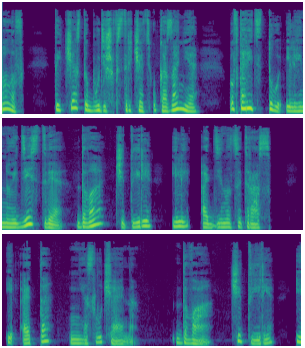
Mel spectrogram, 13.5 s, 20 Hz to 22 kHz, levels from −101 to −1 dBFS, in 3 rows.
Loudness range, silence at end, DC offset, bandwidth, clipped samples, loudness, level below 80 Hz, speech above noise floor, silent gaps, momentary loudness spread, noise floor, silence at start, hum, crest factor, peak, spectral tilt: 7 LU; 0 s; under 0.1%; 17 kHz; under 0.1%; -25 LUFS; -64 dBFS; 32 dB; 0.69-0.77 s, 3.35-3.40 s, 6.96-7.02 s, 7.36-7.48 s, 8.56-8.76 s, 8.94-9.08 s, 13.34-13.41 s; 12 LU; -56 dBFS; 0 s; none; 18 dB; -8 dBFS; -5 dB/octave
